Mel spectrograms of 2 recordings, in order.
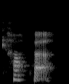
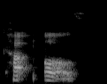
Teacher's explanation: there we've lost the off sound and we've lost the v sound and that's just become a schwa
